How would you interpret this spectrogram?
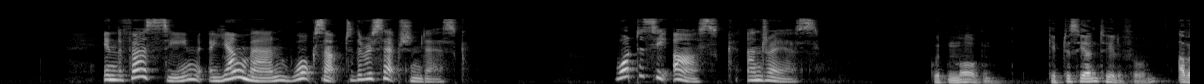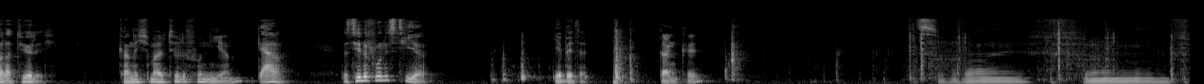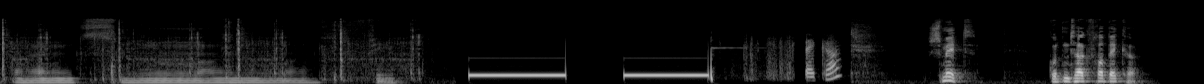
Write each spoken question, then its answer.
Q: What does he ask, Andreas?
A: The young man asked if there was a telephone he could use.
